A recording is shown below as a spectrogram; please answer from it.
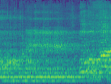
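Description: A man singing a naat, an Urdu devotional poem, into a microphone. He holds one long note, then slides up to a higher note near the end.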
